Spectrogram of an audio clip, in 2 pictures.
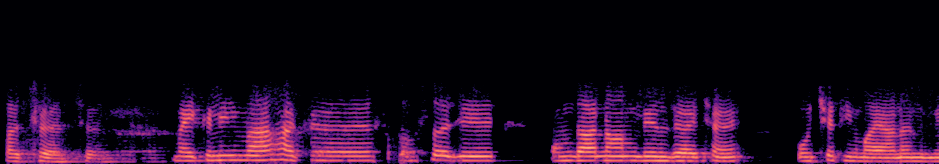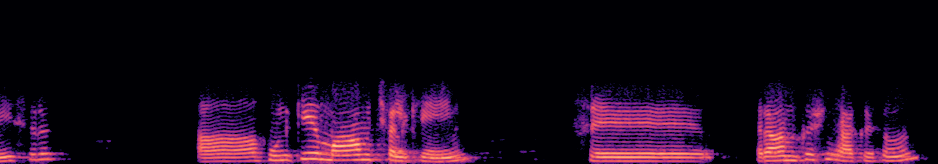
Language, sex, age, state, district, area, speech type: Maithili, female, 45-60, Bihar, Supaul, rural, conversation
